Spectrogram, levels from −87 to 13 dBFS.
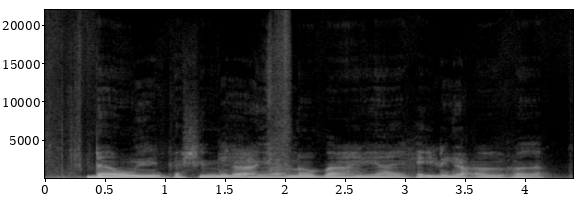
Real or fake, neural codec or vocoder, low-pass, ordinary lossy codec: fake; codec, 44.1 kHz, 1.7 kbps, Pupu-Codec; none; none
